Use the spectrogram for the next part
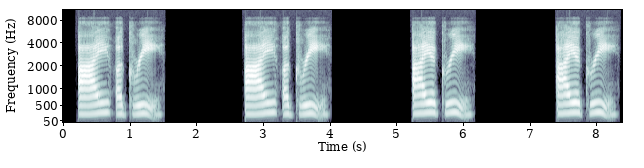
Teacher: a word beginning with a vowel sound. Add a subtle Y sound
